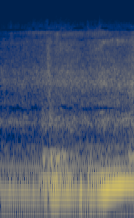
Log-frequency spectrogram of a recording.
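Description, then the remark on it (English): Heavy tractor engines rumble steadily, a low droning growl that builds in loudness toward the end as the tractors push forward to knock down a monument. No voices are heard. “So now here come the tractors. Drive it down.”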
